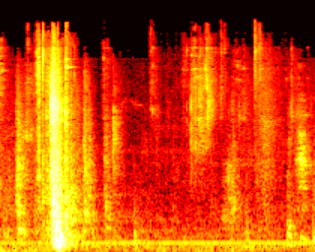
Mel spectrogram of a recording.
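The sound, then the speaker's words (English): A door opens into a dimly lit, cluttered room with one sharp, loud clunk, then quieter rustling and creaking over a low, steady hum. “Now the door opens to a dimly lit, cluttered room.”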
